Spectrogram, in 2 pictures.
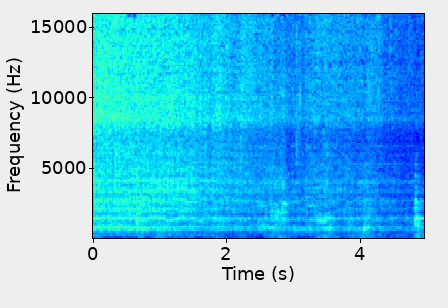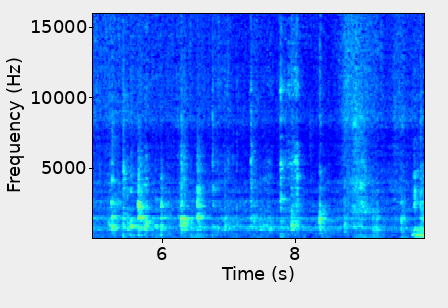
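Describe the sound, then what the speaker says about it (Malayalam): Curry leaves spluttering in hot oil in a pan while an amla curry cooks, steady frying hiss with sharp pops and stirring clatter growing busier toward the end, close up and without talk. "കറിവേപ്പില കൂടി ഇതിൻ്റെ ഉള്ളിലോട്ട് ചേർക്കാം. കറിവേപ്പിലിട്ട് പൊട്ടിക്കണം."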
